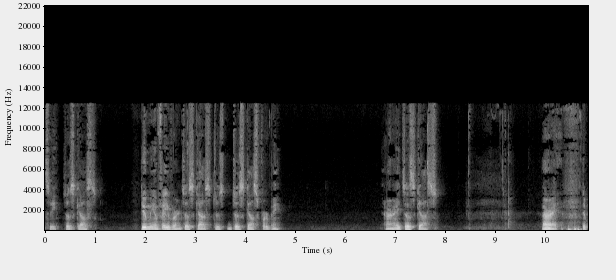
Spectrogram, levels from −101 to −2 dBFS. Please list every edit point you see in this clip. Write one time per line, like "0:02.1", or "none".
none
